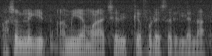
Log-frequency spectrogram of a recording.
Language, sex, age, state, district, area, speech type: Goan Konkani, male, 30-45, Goa, Salcete, rural, spontaneous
